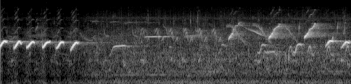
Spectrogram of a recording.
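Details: Northern cardinal singing: six clear, downslurred whistled notes repeated quickly in an even series. Then softer, mixed chirps and slurred notes from other birds take over.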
